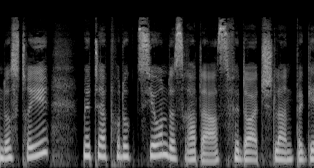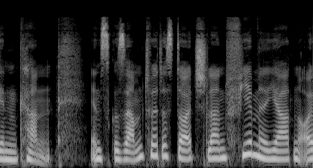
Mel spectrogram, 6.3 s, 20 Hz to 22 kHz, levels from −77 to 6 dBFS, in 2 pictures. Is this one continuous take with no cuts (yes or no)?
yes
